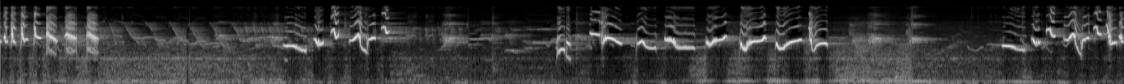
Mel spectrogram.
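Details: Oriental magpie-robin (kacer) song used as a lure to set other birds singing: bursts of loud, varied whistles and sharp upslurred and downslurred notes, with rapid chattering phrases separated by short pauses, and a faint low hum beneath.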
